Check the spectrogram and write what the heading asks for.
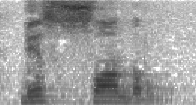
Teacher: والباء مقلقلة والراء أيضا مفخمة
